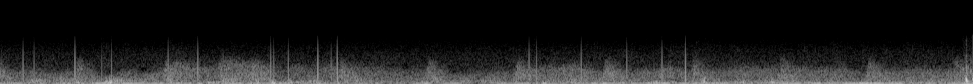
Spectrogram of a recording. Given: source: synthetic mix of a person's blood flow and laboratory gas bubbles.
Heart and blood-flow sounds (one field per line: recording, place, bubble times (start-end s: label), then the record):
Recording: Doppler ultrasound of blood flow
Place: subclavian vein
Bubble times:
9.62-9.74 s: bubbles
From the record:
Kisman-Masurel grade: 222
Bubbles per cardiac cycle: several, 3 to 8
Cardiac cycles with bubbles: 10 to 50%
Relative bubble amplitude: moderate (0.250 to 0.450)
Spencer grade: 2 (many but less than half of the cardiac periods contain bubble signals, singularly or in groups)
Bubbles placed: anywhere in the cardiac cycle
